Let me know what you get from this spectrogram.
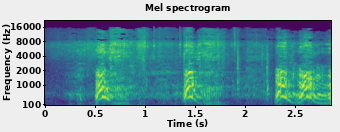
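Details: White Swiss Shepherd barking at an Alaskan Malamute it has not yet seen; three loud, rough barks about a second apart, each with a brief falling tone, over a quiet background.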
